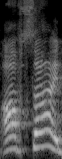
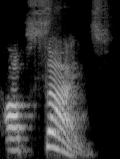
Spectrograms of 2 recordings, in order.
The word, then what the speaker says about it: offside: So I called the page Offside because that's how you say it. Right. It's not offsides.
